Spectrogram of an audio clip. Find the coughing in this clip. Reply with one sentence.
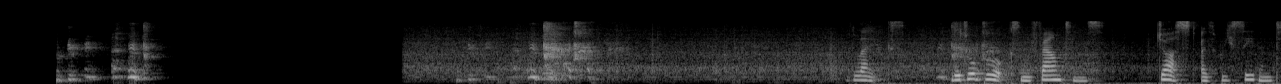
You can hear the coughing from 0.6 to 1.5 s, from 4.5 to 6.3 s and from 8.8 to 10.1 s.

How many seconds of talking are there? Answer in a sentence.
The talking can be heard for 4 seconds in total.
